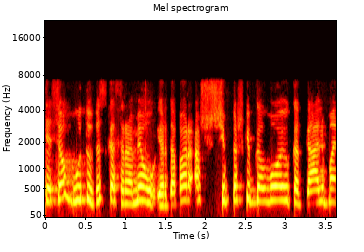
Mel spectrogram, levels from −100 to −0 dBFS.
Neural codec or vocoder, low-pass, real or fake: none; 7.2 kHz; real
